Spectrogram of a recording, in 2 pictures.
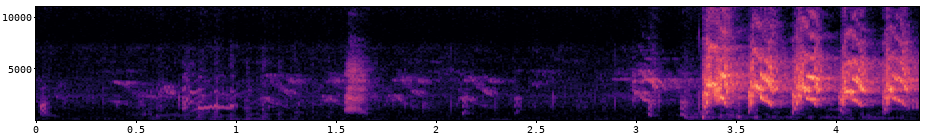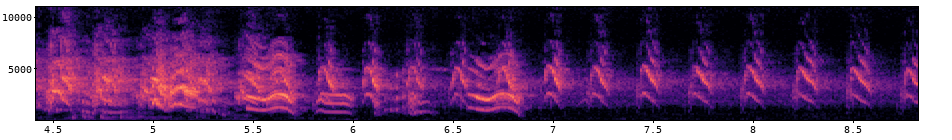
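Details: Indian ringneck parrots searching for seeds: scattered faint calls, then a loud burst of harsh squawks settling into a rapid regular series of sharp screeching notes, about two per second, fading slightly toward the end.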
